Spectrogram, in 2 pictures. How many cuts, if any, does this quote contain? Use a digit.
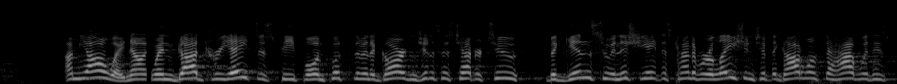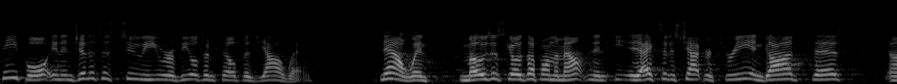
2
